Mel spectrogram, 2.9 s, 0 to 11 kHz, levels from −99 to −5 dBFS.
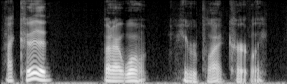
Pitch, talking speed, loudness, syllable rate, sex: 150 Hz, 165 wpm, -19 LUFS, 5.4 syllables/s, female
